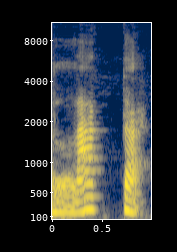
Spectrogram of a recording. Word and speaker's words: lata: Na palavra lata, observe aí que o lá se destaca mais do que a sílaba tá.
